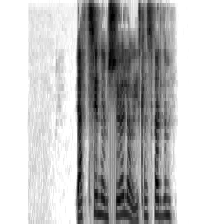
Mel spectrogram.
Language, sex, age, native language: Icelandic, female, 40-49, Icelandic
